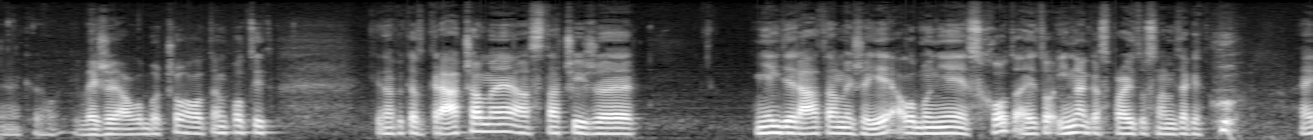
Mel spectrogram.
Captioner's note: gasps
